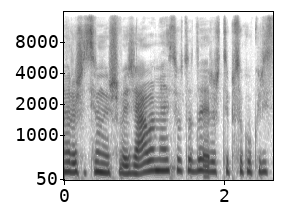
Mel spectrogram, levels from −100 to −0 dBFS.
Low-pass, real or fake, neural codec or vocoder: 14.4 kHz; real; none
